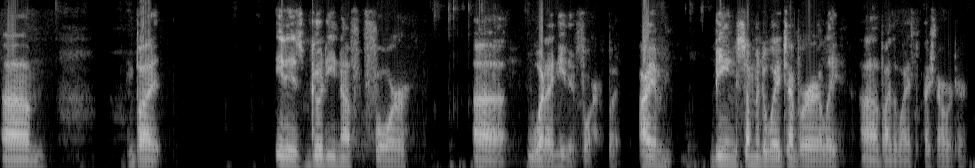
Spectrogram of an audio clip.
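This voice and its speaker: Slow-talking man on a dull mic. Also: on the low side, fairly even intonation, no echo. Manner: rambling, spells words out phonetically. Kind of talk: casual chat.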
